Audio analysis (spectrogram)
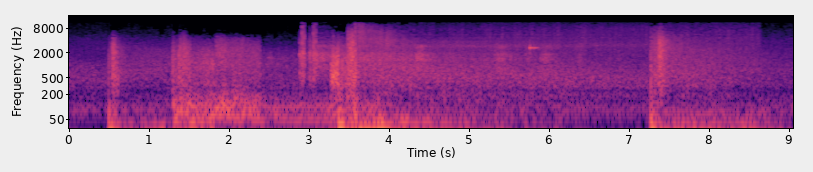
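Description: Tank cannon shots in the online game World of Tanks, several loud booming blasts with rolling rumble after each, spaced unevenly, the last one alone after a quieter pause.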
